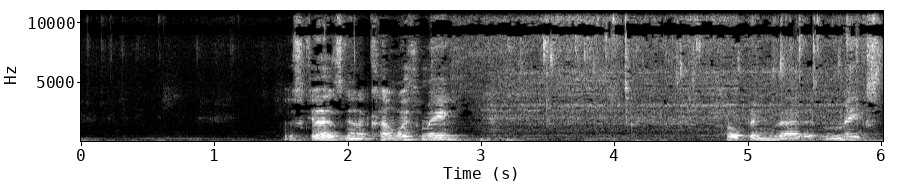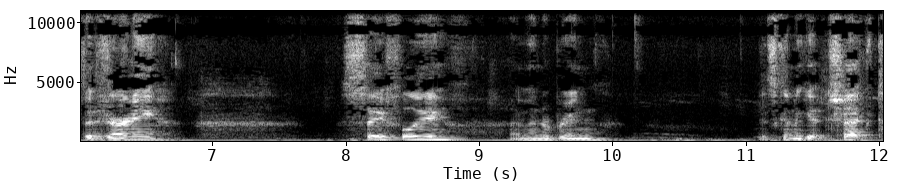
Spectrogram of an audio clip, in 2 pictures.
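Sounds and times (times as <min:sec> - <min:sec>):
sink tap running: 0:02.9 - 0:06.2.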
